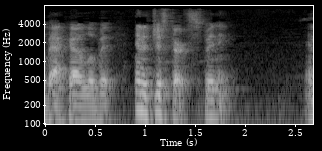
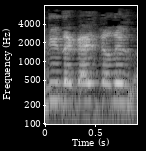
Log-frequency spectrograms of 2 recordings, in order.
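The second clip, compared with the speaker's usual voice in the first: mocking onlooker; 12 semitones higher, 5 dB louder than usual. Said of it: "the guy that they're like".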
